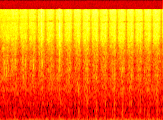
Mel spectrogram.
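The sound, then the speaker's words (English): Hands rubbing together in quick, even back-and-forth strokes, a soft, faint brushing rhythm heard alone with no talk. “Begin rubbing your hands together.”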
